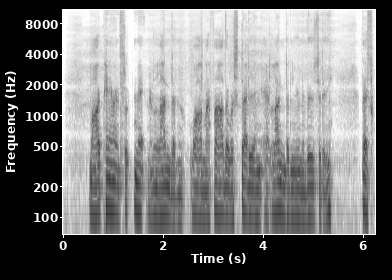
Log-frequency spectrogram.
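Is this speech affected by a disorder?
Yes: deafness; diagnosed at 8 years old, attended Atlanta Speech School and Druid Hills High School in America until 16.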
